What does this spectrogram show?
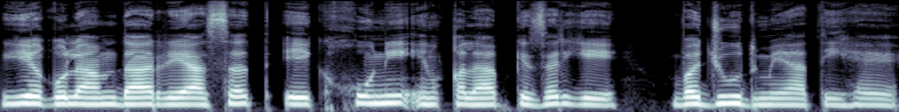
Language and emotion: Urdu, neutral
